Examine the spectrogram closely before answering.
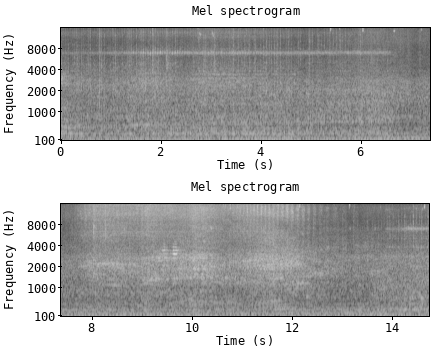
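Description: Vehicle engine running steadily in busy street traffic, heard from a moving vehicle, with a stretch of higher-pitched traffic noise about eight to twelve seconds in.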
